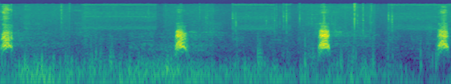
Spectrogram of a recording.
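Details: In the snow, Nix the West Highland White Terrier lets out single clipped barks about every two seconds, four in all, over a steady low background murmur.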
